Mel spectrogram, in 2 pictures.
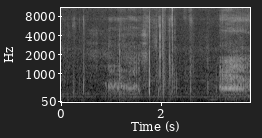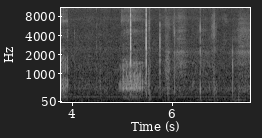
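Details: Pet cat in a room making two hoarse, muffled, breathy calls about two seconds apart, with soft clicks and room noise between them.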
